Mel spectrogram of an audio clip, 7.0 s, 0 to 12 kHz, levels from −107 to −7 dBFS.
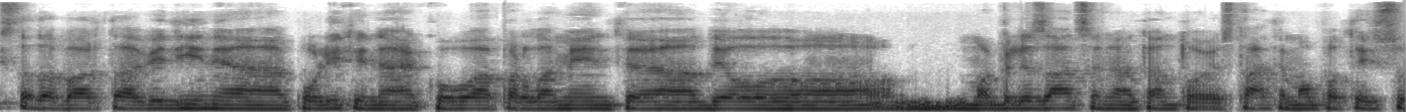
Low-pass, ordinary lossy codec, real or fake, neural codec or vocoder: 10.8 kHz; AAC, 48 kbps; real; none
